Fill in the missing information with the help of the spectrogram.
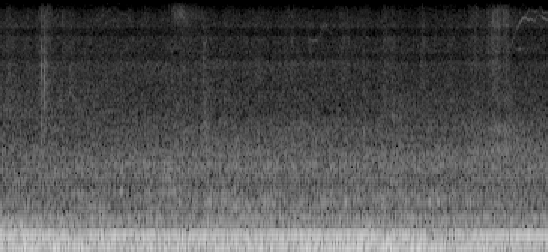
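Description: Passenger train running, heard from inside the carriage: a steady rumble with an even low hum underneath.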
